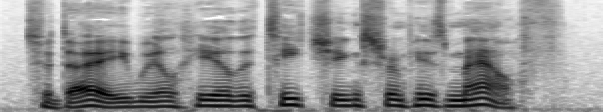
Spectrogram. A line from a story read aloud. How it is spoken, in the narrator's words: said Govinda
